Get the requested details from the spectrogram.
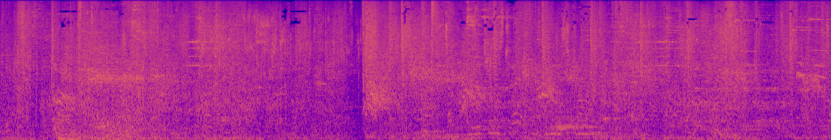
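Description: Magic blasts and weapon hits crackle and thud in a busy video game battle.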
